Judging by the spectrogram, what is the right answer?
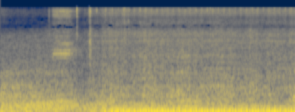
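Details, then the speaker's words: Honda Click scooter after tune-up and intake/exhaust valve clearance adjustment, started with belt removed; catches and settles to steady even idle, no top-end tapping or ticking, pump working. Normal idle. "Good din yung pump, gumagana din yung pump. Ayan yung mga tono ng pump nya. Goods yung pump nya."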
